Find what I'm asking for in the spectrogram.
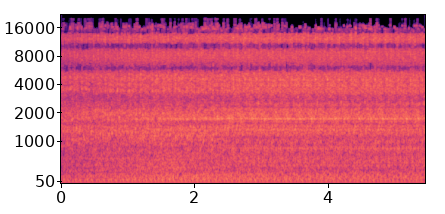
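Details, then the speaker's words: Low-mileage Ford 7.3 Power Stroke diesel truck, two batteries fitted earlier this year, started after waiting for the glow plug light: starts right up, steady even diesel clatter at idle, no stumbling, misses or heavy knocks, no major shakes; healthy. "As you can hear, it starts right up."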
